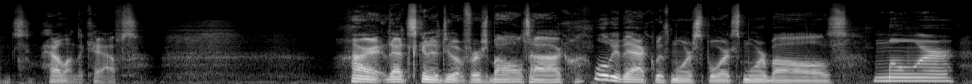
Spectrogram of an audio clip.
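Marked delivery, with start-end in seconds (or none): 3.5-8.5 upbeat podcast outro; show sign-off. Acted. 8.7-9.6 squeaky high teasing "more"; high-pitched tease. Acted. Suggestive pause before innuendos.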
